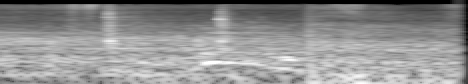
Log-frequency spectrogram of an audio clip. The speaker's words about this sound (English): Okay, so I'm on the train, and I found a spot towards the end of one of the cars, and so I feel like I can talk, and there's a couple sort of nearby, and they're talking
